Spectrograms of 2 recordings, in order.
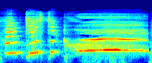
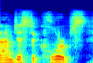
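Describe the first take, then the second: First: It is yelled in a very high pitch. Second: It is said in a plain voice.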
